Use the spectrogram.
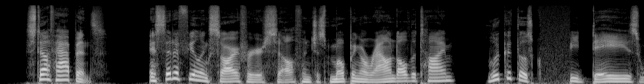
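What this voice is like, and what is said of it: Usual voice. Nothing is said of it.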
